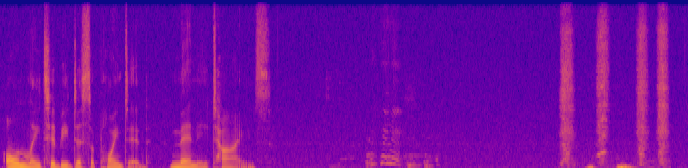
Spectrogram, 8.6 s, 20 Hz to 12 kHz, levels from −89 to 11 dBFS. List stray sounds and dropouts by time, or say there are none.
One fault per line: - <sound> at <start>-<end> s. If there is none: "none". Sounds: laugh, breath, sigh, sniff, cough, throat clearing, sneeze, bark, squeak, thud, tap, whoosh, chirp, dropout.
- laugh at 4.1-5.6 s
- sniff at 7.0-8.4 s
